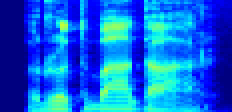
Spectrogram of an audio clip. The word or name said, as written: रुतबादार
